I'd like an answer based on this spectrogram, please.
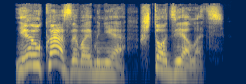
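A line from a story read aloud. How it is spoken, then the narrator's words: Father barking. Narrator (Russian): рявкнул его отец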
